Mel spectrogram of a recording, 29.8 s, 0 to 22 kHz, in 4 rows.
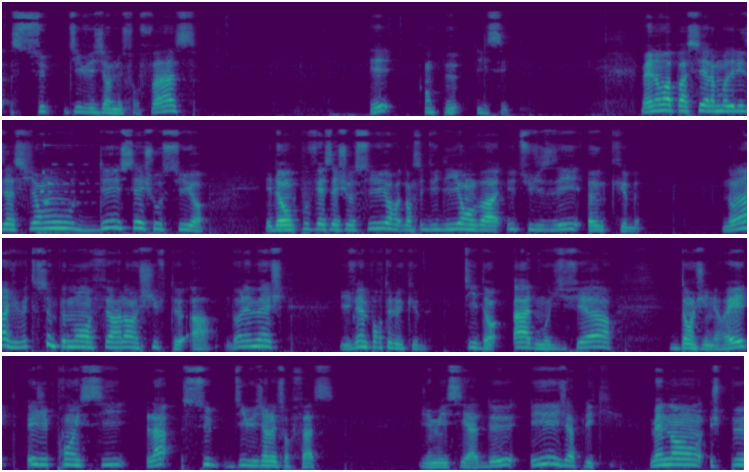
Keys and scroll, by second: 4.9 a, 5.9 a, 16.0 shift+a.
